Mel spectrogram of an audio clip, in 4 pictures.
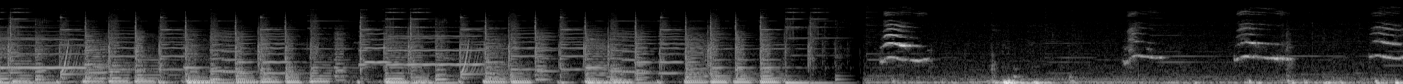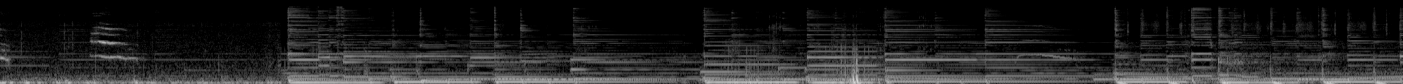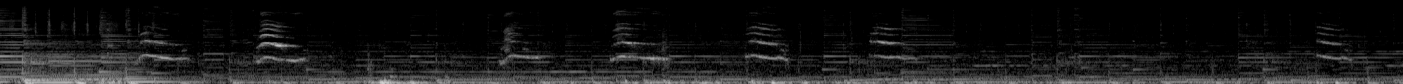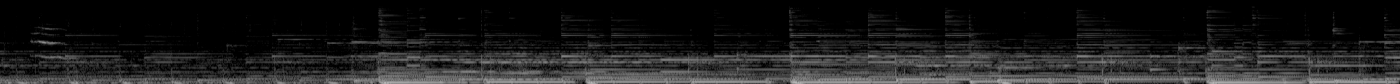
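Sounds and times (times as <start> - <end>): plucked background music: 0.0 - 9.4, 16.8 - 56.0
cat meowing: 8.8 - 9.3, 11.2 - 11.7, 12.4 - 13.0, 13.7 - 14.2, 14.9 - 15.4, 29.4 - 29.9, 30.6 - 31.2, 33.0 - 33.5, 34.2 - 34.8, 35.5 - 36.0, 36.8 - 37.1, 41.2 - 41.6, 42.4 - 42.8.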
